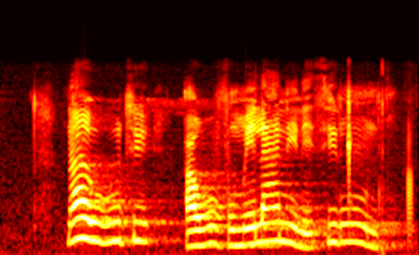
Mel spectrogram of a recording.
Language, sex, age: South Ndebele, female, 21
